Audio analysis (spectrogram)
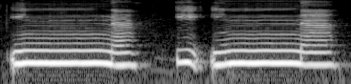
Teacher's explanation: اچھا اسے اس طرح نہیں پڑھیں گے، ان یا ان کر کے نہیں پڑھیں گے، بلکہ یہ ای ساؤنڈ دے گا، حمزہ اقص الحلق سے ادا ہوگا، ای ساؤنڈ ہوگا، اور نون مشدد، حرف غنہ مشدد ہے. اکمل گریڈ کا 2 کاؤنٹس کا غنہ ہوگا، 2 2.5 3 تک چلا جاتا ہے.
